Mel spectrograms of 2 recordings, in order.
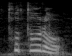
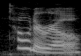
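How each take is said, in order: First: It is said with a Korean pronunciation. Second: It is said with an American pronunciation.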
